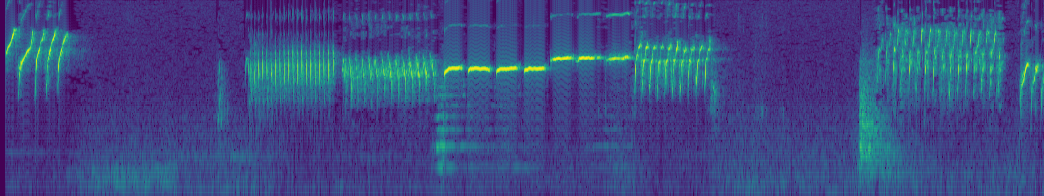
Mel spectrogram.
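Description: Timbrado canary song: fast metallic trills, then a run of clear whistled notes stepping upward, then bright rolling trills again.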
